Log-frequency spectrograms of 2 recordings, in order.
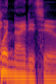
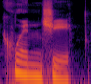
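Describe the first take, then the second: First: The second part is said as the number ninety-two. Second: The second part is said as one syllable, 'chi'. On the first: The speaker calls it right. "It's when he was born" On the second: The speaker calls it wrong. "I thought it was like Quinn Chi"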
